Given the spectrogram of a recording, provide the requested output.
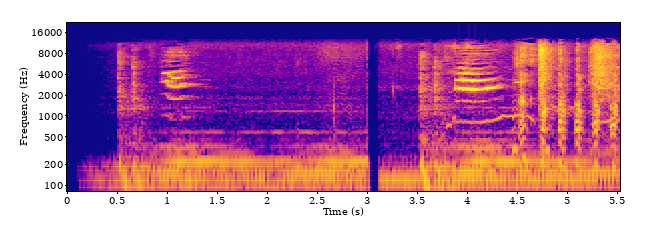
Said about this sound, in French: où l'on voit Sawyer, le petit chat, le petit matou de 4 mois, miauler et être en transe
